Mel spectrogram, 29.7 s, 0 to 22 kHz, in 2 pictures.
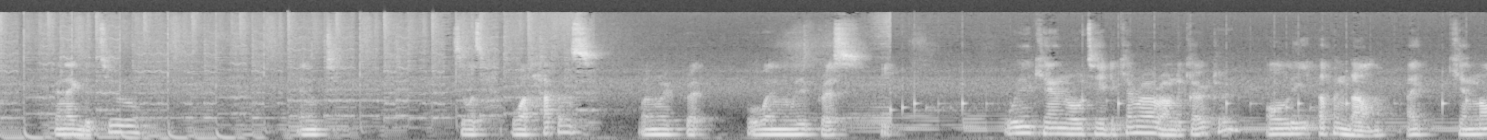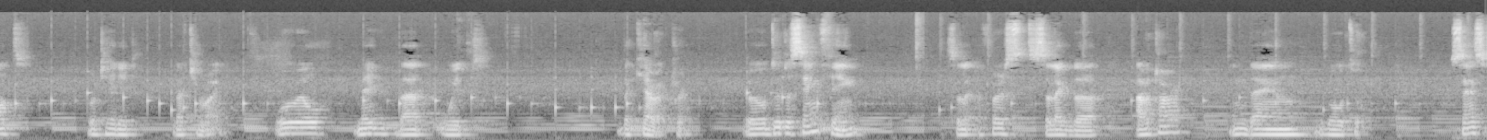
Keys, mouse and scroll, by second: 4.7 p.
